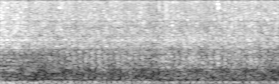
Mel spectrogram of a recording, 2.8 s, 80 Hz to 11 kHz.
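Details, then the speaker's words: 1953 Oldsmobile Rocket Super 88 barn find with Hydra-Matic automatic and new Edelbrock carb (drive-engagement lugging traced to the carb, not the transmission): deep, slow loping idle sags and nearly stalls when put in gear; owner reluctant to lower idle further. "job when you put it in gear kind of love and almost dies"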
